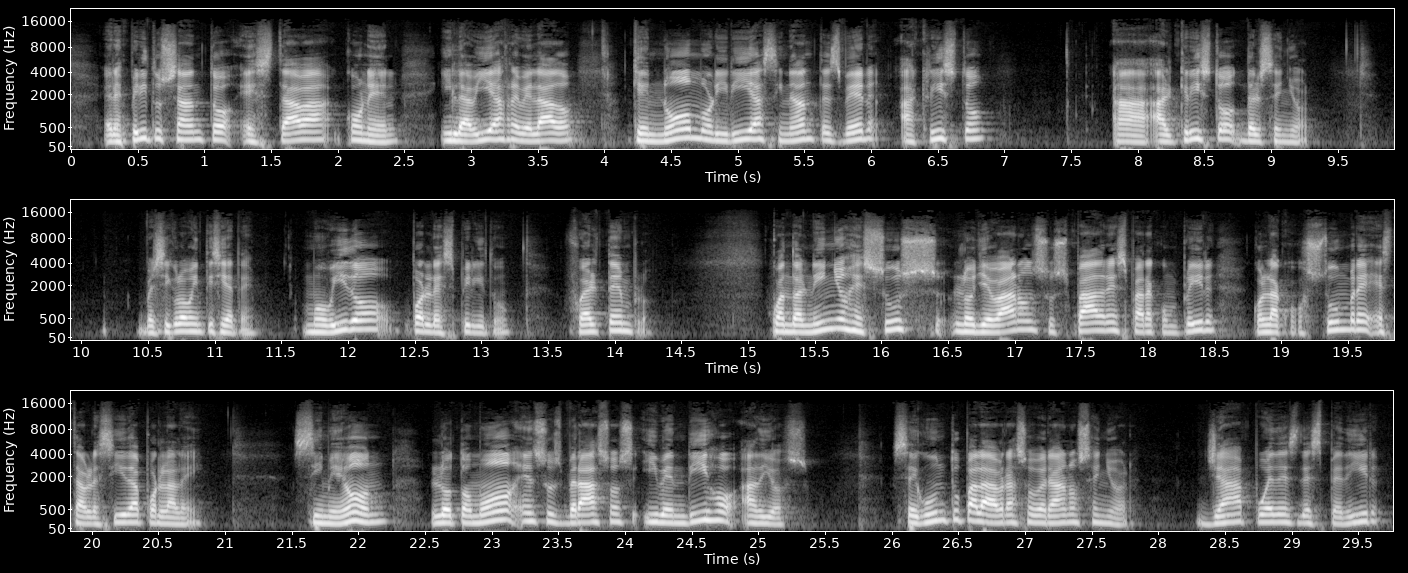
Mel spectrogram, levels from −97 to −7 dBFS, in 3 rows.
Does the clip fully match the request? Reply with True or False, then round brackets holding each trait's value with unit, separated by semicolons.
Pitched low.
False (175 Hz)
